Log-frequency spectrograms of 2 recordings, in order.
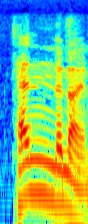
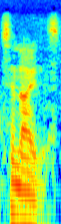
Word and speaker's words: tendonitis: uh T tendonitis in my jaw tendonitis tendon tendonitis not tentis tendonitis okay yeah tendonitis I said it wrong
